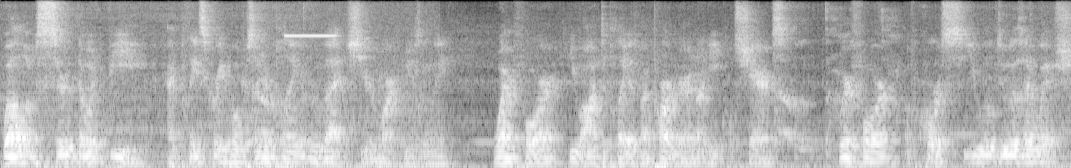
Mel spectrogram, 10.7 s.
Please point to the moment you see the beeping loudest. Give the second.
3 s.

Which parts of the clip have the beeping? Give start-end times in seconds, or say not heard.
2.4-4.4.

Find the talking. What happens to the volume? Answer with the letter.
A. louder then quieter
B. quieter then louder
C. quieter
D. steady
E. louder
D.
